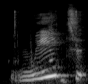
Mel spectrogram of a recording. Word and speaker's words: wheat: I know it's spelled with an H. I pronounce it wheat. I've always been pronounced as wheat, and I can't say the H and the W. Bruh, I can't say the H and the W properly.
